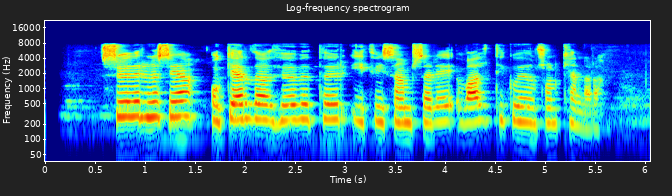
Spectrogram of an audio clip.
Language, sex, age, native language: Icelandic, female, 40-49, Icelandic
